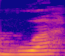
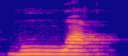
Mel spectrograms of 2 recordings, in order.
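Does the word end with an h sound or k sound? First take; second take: h sound; k sound. First: The word ends with a soft h sound. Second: The word ends with a hard k sound. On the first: The speaker calls it right. "mengucapkan kata buah dengan benar" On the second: The speaker calls it wrong. "bukan buak"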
